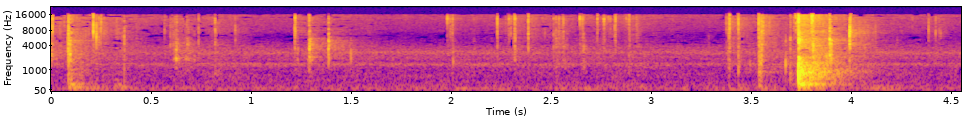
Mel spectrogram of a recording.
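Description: An orange soap bar with a green coating is carved with a utility knife blade held in a hand with long dark nails. About a dozen quiet, crisp clicks and scrapes sound as the blade cuts, then a louder, brighter tearing slice near the end. Each sound is dry and short with no ring.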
